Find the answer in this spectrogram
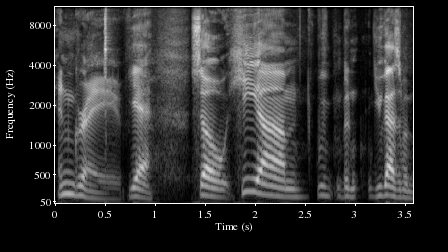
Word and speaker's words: ENGRVD: makes our glasses, and they spell it a little funky, so we'll put it in the episode notes. Shout out to you, man. It is engraved ENGRVD, engraved.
